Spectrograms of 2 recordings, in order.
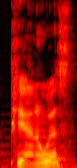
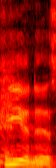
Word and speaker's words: pianist: Pianoist? Just kidding. Penis. No, I think Yeah. it's pianist.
